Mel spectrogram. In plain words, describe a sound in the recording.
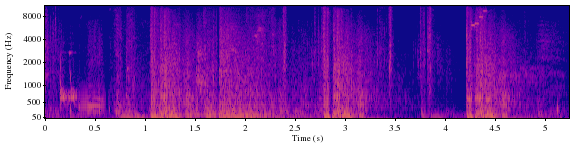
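Shotgun blasts boom loudly and echo.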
